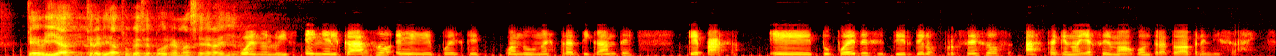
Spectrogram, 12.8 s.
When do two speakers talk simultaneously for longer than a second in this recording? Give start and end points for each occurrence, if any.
none

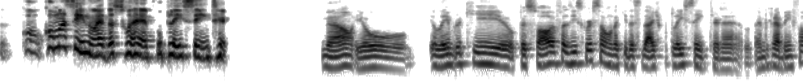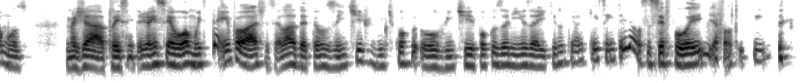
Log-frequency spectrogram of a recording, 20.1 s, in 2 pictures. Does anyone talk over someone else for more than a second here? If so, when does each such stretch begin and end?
none

